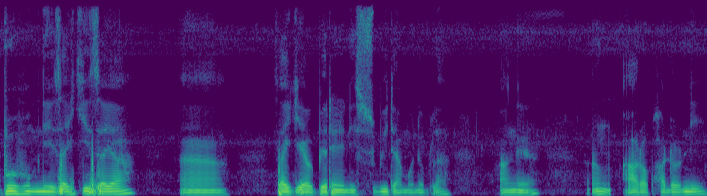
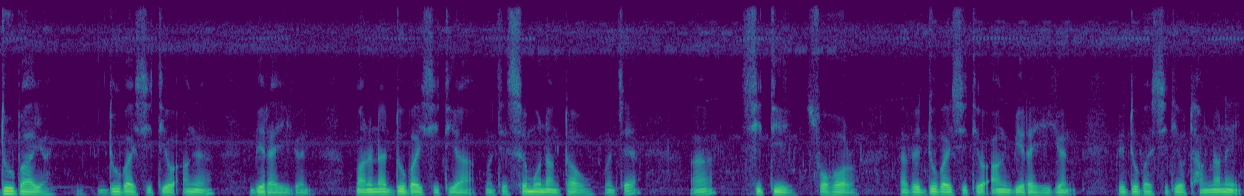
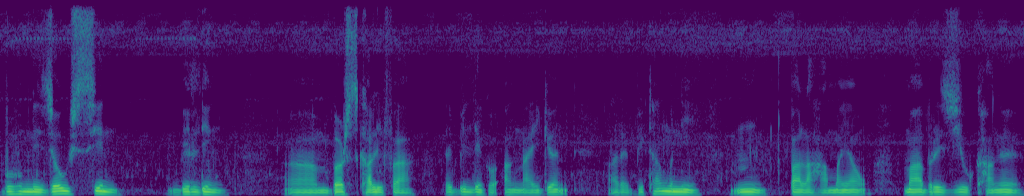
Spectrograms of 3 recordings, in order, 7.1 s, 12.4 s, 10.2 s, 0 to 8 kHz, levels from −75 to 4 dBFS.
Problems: none marked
